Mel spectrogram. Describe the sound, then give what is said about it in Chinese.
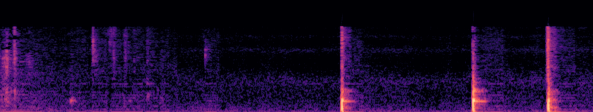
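A bottle struck against a head three times: three sharp, hollow knocks spaced about a second apart, standing out from a faint, quiet background. “你就拿那瓶子打你脑瓜三下，来吧。”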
